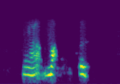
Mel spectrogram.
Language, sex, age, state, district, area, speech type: Dogri, female, 30-45, Jammu and Kashmir, Jammu, rural, conversation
